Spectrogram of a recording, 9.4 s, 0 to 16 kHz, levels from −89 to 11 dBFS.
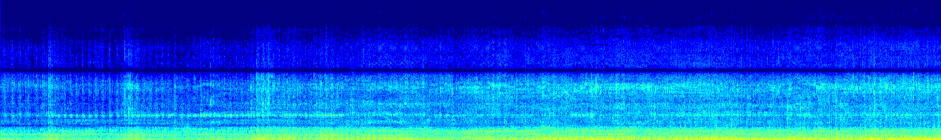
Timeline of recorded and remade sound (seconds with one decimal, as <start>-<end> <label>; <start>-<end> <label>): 0.0-1.7 recorded; 1.7-2.2 remade; 2.2-3.4 recorded; 3.4-6.7 remade; 6.7-7.8 recorded; 7.8-8.5 remade; 8.5-9.4 recorded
